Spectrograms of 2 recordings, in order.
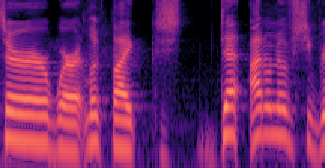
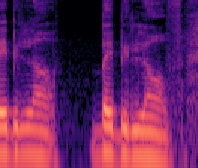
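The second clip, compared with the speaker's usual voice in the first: slow, put-on Brazilian accent; 7 semitones lower than usual. Retelling how the husband would say a phrase: imitating a brazilian accent. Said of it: "with his Brazilian accent".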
